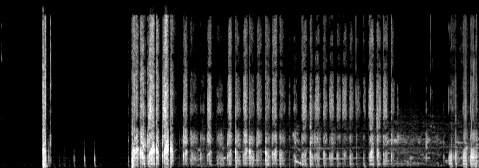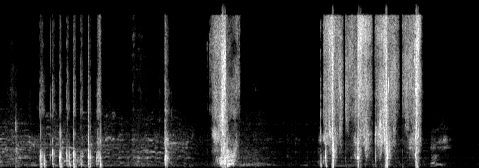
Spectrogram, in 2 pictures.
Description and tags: Noises I made
noise, weird, strange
